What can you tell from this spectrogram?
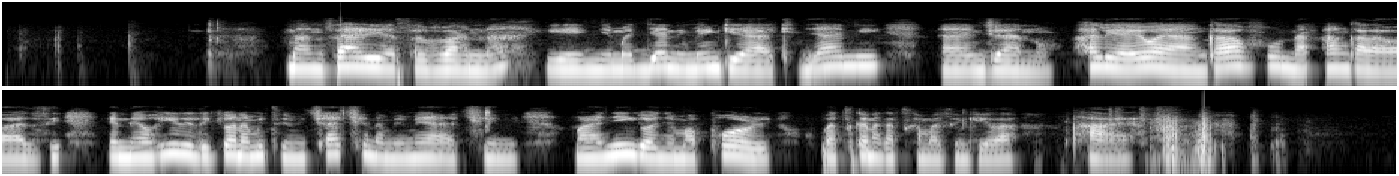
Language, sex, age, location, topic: Swahili, female, 18-24, Dar es Salaam, agriculture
